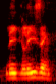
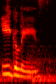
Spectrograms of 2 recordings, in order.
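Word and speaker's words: église: out because for your legal easing which is actually so we said it wrong it's eglise all right so we have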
